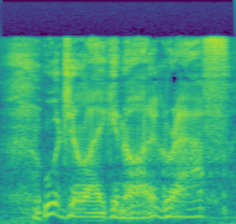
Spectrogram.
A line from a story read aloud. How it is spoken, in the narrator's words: growled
